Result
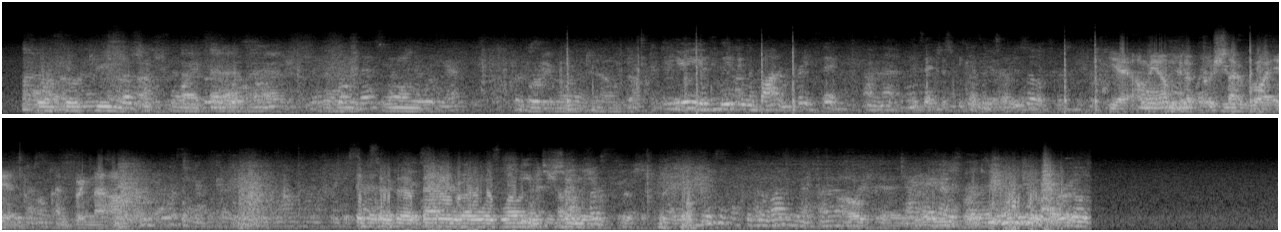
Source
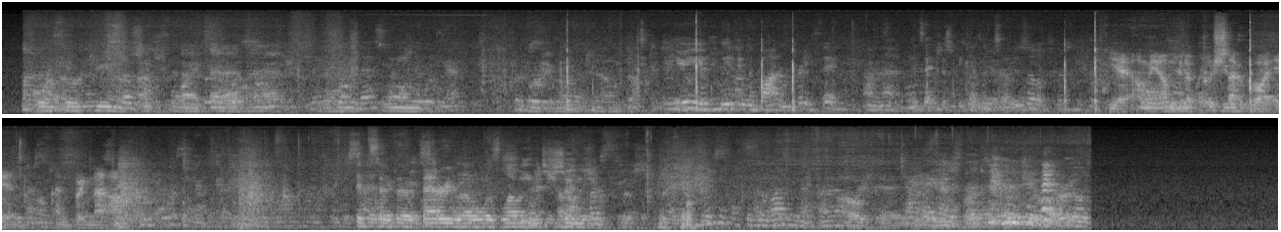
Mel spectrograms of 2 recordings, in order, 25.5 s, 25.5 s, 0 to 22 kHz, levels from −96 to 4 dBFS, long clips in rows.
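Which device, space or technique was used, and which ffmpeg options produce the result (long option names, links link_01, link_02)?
synthesiser wavefolder: -af "equalizer=frequency=460:width=0.85:gain=6,aeval=exprs='0.119*(abs(mod(val(0)/0.119+3,4)-2)-1)':channel_layout=same,lowpass=frequency=3300:width=0.5412,lowpass=frequency=3300:width=1.3066"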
